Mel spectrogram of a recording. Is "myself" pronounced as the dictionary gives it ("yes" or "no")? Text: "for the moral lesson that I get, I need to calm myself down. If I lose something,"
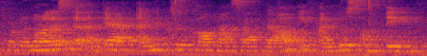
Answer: no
